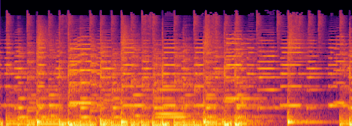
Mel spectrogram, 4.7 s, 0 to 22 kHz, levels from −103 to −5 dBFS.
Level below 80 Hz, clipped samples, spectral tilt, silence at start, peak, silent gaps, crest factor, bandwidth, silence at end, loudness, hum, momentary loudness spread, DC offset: -18 dBFS; under 0.1%; -5.5 dB/octave; 0 s; 0 dBFS; none; 14 dB; 15 kHz; 0 s; -17 LUFS; none; 8 LU; under 0.1%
